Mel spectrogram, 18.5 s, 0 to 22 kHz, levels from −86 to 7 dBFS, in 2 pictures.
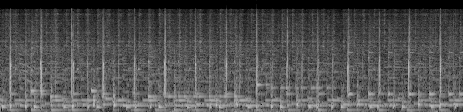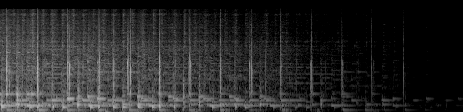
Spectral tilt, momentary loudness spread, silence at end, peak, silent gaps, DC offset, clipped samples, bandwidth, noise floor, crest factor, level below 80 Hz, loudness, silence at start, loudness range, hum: -4 dB/octave; 15 LU; 2.85 s; 0 dBFS; none; under 0.1%; under 0.1%; 16 kHz; -77 dBFS; 24 dB; -44 dBFS; -23 LUFS; 0 s; 16 LU; none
